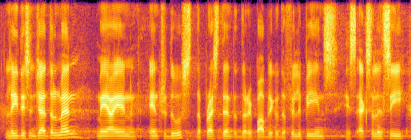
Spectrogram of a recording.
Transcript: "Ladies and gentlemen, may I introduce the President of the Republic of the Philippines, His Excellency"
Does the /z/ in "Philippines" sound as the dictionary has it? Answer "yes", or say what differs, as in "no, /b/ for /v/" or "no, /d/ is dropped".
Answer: no, /s/ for /z/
